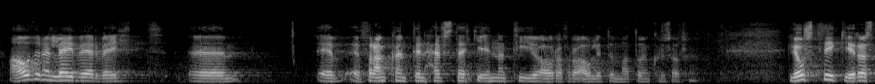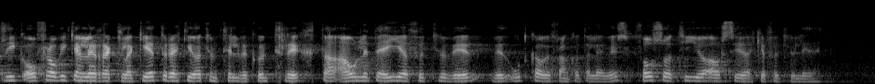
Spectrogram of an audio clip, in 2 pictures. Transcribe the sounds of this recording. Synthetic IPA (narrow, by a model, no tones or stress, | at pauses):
aːwðʏɾɪnleːjvɪɛɾvejht̪ | ɛvɛvfɾamkʰvant̪ɪnhɛfst̪ɛhcɪɪnːant̪ʰiːjʏaːwɾafɾawʔa̰wlɪt̪ʏmːaːt̪awɪŋkʰɾʏsa̰ːwɾ | ljowst̪ʰɪːcɪɾast̪liːkoːwfɾawviːcanlɛɣrɛklacɛːt̪ʏɾɛhcɪiœt̪lʏmt̪ʰɪlvɛkʏmt̪ʰɾɪxt̪aðʔa̰ːwlɪt̪eːjaðfʏt̪lʏvɪðvɪðuːt̪kaːwvɪfɾamkʰant̪aleːjvɪsθowsɔt̪ʰiːjʏawɾ̥siːɛhcɪafʏt̪lʏlɪːðɪn̥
